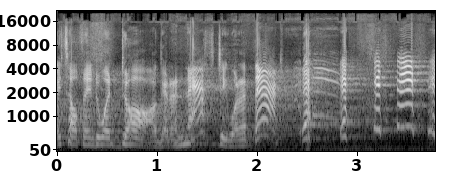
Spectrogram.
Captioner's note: cackles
